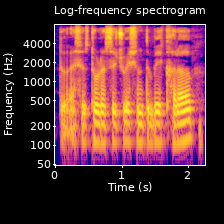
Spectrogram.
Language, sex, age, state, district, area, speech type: Kashmiri, male, 30-45, Jammu and Kashmir, Bandipora, rural, spontaneous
